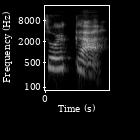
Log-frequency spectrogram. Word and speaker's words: Sorcha: good good what's your name my name is circa can you spell it for me s o or c h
